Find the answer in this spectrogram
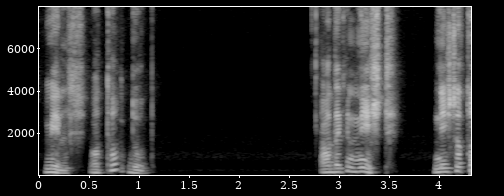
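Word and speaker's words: nicht: এখানে দেখেন আপনার কিন্তু হচ্ছে খ এর মতো উচ্চারণ হয়নি, হ্যাঁ? মিলস, মিলস অর্থ দুধ। আবার দেখেন নিস্ট।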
